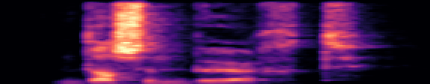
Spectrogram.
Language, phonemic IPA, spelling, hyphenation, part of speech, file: Dutch, /ˈdɑ.sə(n)ˌbʏrxt/, dassenburcht, das‧sen‧burcht, noun, Nl-dassenburcht.ogg
- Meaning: badger burrow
